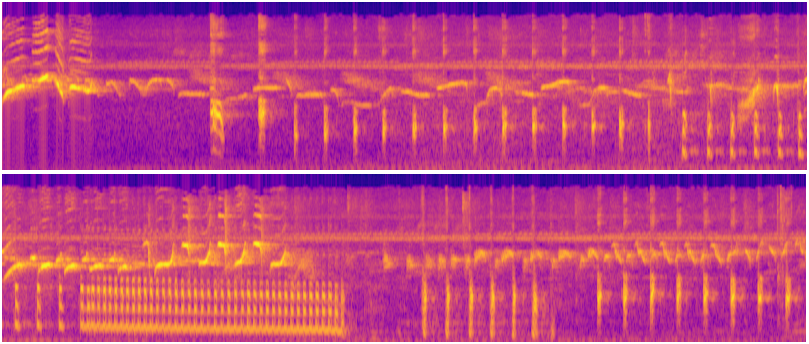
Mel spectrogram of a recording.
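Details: A caged Chinese hwamei keeps singing as its cage is carried, giving a loud, varied run of clear whistles, rapid chips and rich slurred phrases; it paused to chase a bee.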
